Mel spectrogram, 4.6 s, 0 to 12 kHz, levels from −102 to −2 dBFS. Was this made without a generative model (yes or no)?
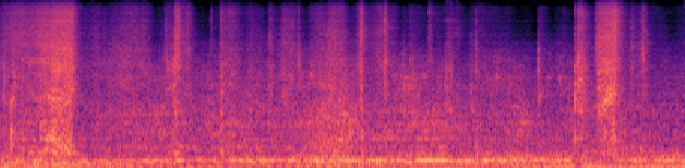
no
